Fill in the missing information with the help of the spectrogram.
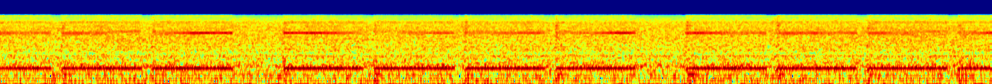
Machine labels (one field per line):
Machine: slide rail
